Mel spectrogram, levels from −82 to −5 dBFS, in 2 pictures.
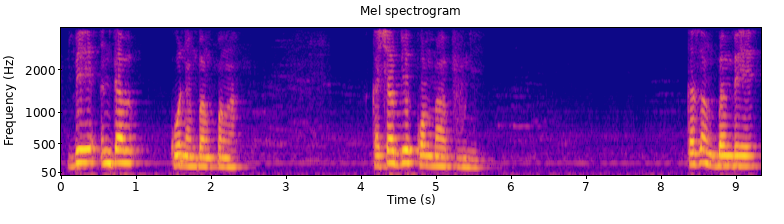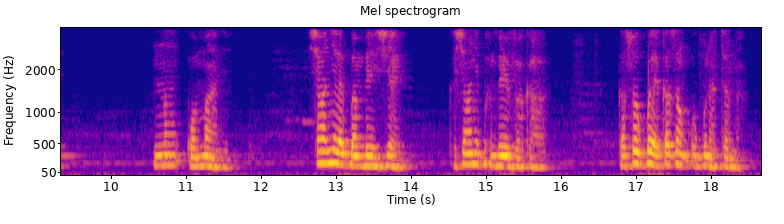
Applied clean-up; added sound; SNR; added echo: none; none; none; none.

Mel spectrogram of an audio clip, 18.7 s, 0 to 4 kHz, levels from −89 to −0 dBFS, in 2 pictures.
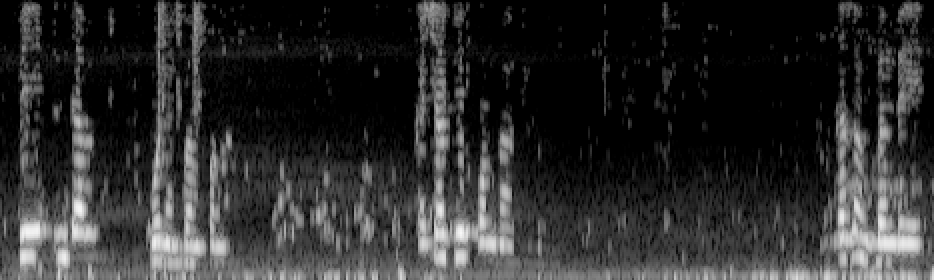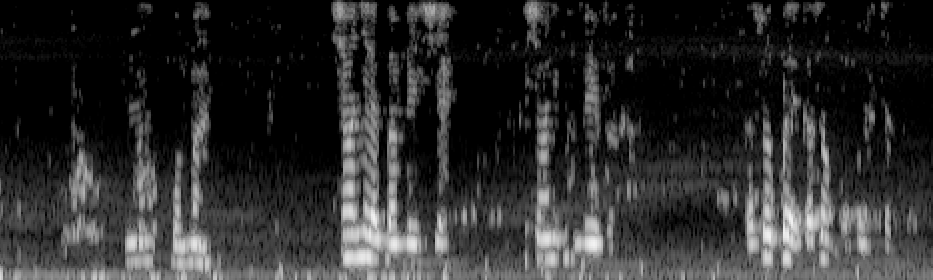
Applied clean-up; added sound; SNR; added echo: classical method spectral subtraction.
